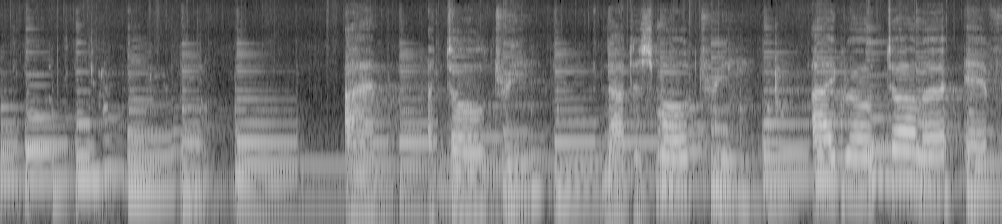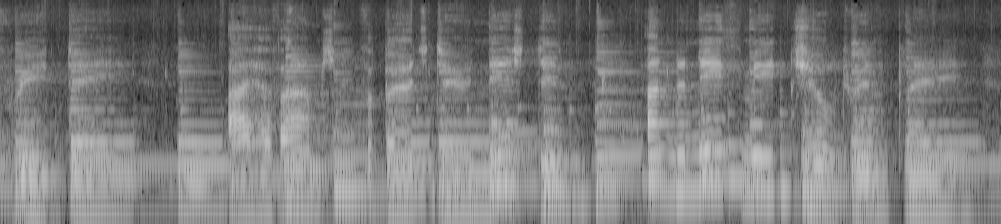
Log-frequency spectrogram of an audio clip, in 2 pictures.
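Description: Acoustic guitar music: a folk tune strummed and picked, with a melody line over the chords.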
